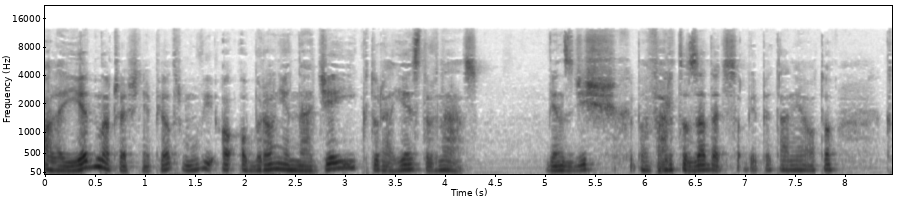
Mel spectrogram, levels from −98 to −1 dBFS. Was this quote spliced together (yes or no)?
no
